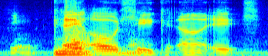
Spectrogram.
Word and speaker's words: Koch: Do you know Do you know um Do you know the um the Koch brothers? The Coca-Cola brothers? No, the Koch brothers. K O C H. It is pronounced Koch brothers.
